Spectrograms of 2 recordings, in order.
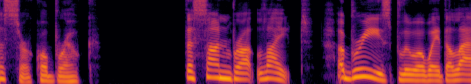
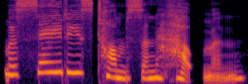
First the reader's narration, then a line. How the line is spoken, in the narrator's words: she purred with one of her mercurial mood changes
